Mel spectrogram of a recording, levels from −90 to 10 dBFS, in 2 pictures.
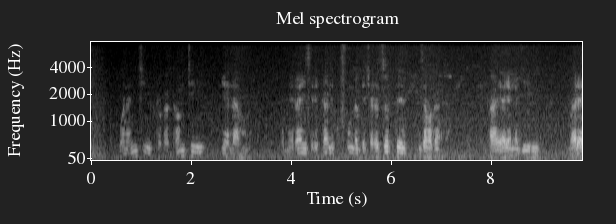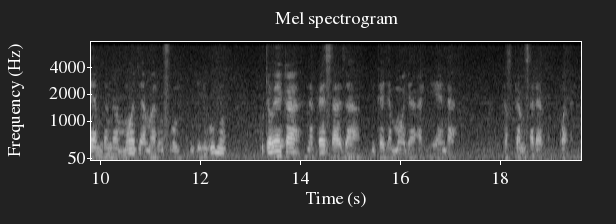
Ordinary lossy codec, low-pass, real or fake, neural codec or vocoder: AAC, 32 kbps; 7.2 kHz; real; none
